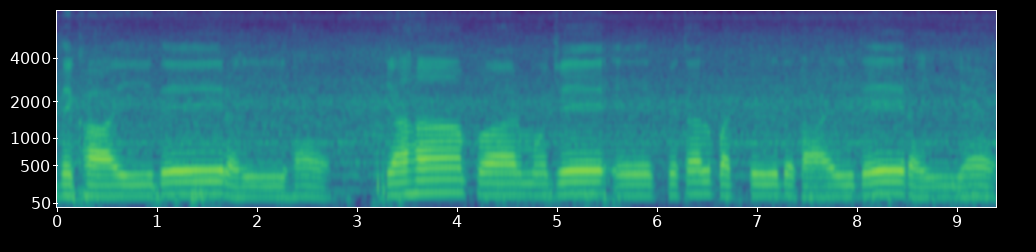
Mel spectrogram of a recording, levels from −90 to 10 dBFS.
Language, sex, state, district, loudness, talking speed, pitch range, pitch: Hindi, male, Madhya Pradesh, Katni, -17 LUFS, 90 wpm, 120-145 Hz, 130 Hz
